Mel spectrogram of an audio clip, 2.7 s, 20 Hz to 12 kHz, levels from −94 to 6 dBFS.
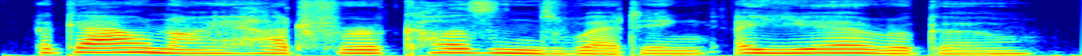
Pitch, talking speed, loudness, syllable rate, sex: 205 Hz, 245 wpm, -18 LUFS, 5.9 syllables/s, female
